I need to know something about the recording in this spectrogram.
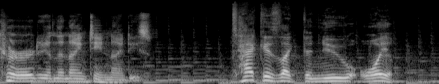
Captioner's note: soundbite of archived recording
